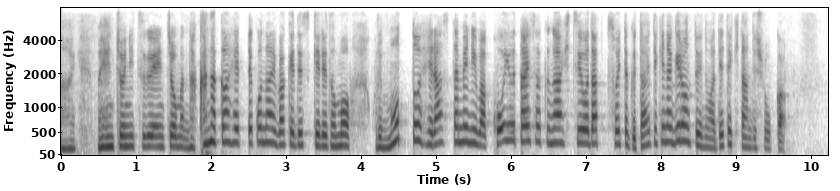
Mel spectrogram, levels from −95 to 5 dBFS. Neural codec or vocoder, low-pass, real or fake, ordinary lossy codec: none; 7.2 kHz; real; Opus, 24 kbps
